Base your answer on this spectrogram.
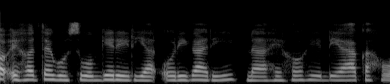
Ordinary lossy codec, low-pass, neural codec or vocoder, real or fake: MP3, 48 kbps; 7.2 kHz; codec, 16 kHz, 1 kbps, X-Codec, WavLM features, trained on Multilingual LibriSpeech; fake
